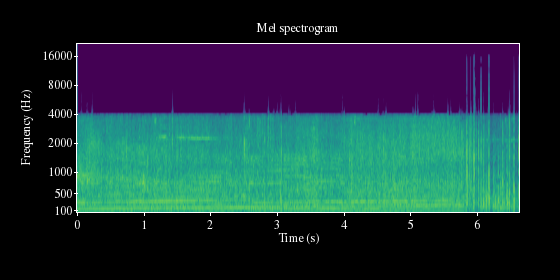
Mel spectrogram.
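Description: Rally car engine running hard at a steady drone, its pitch drifting slowly, with a short burst of sharp cracks about six seconds in as a car passes close.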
